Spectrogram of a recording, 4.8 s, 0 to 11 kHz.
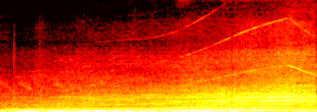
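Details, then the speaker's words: Right-hand-drive turbocharged BMW E36 with Garrett turbo, first drive, pulling away gently in parking lot: faint rising whistle over deep low exhaust note; normal turbo whine. "That thing sounds crazy. That whine, that Garrett whine is just, oh."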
